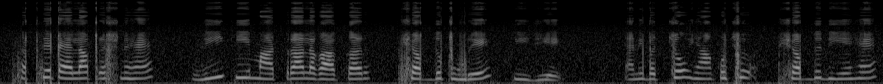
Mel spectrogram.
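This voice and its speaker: A woman teacher giving a recorded lesson to young children, speaking slowly and stressing each vowel sign with care. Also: high-pitched, background noise. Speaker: schoolteacher.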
